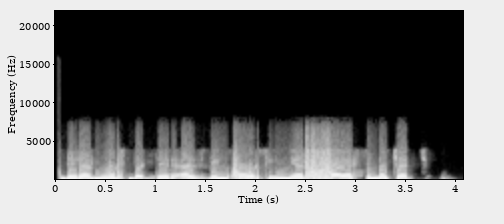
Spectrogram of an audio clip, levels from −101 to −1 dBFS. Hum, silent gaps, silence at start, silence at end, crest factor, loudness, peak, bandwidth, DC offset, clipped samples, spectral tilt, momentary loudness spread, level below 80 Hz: none; none; 0 s; 0.15 s; 8 dB; -9 LUFS; -2 dBFS; 7.2 kHz; under 0.1%; under 0.1%; -7.5 dB/octave; 4 LU; -38 dBFS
